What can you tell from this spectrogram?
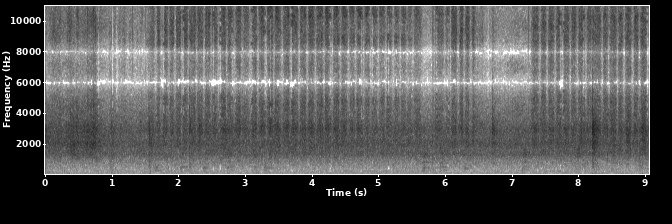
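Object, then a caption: Colored pencil on a paper page over a wooden table. A pink colored pencil is rubbed back and forth in coloring strokes across a large printed paper coloring book page lying flat on a wooden table, with the other hand resting on the page. A steady, bright, papery scratching continues throughout the clip, mostly in the high range, with a few slightly louder strokes standing out.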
